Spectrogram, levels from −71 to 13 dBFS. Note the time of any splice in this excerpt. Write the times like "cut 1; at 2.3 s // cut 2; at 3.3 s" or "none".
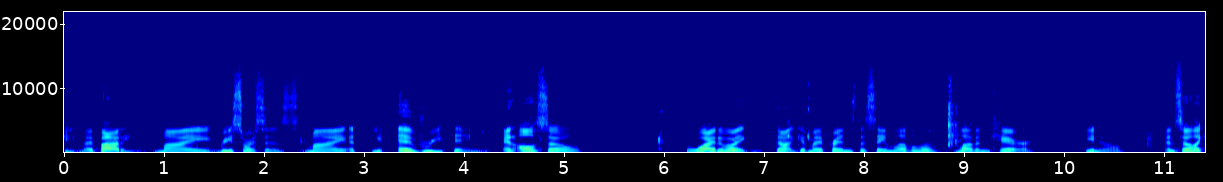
cut 1; at 3.0 s // cut 2; at 4.3 s // cut 3; at 6.0 s

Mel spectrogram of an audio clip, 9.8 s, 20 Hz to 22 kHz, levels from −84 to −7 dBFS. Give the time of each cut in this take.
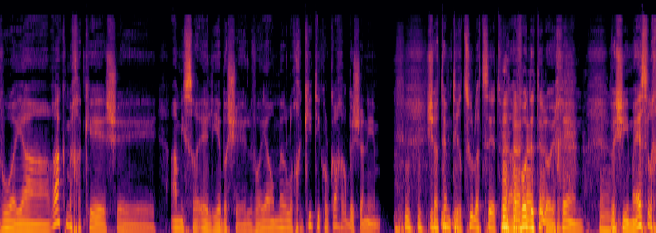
none

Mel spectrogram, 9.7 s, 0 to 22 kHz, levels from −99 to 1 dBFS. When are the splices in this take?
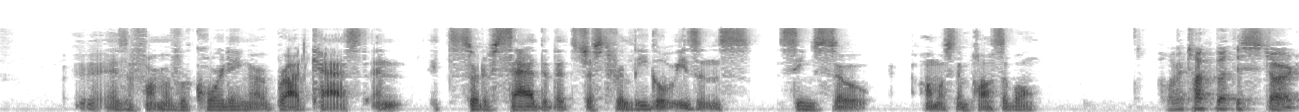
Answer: none

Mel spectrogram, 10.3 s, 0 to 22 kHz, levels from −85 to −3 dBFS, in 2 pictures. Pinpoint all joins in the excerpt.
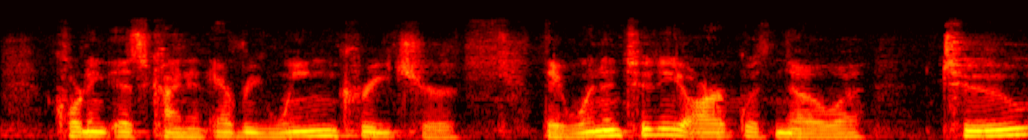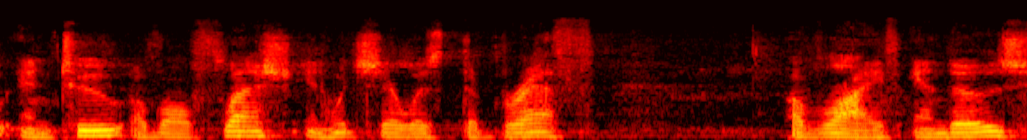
none

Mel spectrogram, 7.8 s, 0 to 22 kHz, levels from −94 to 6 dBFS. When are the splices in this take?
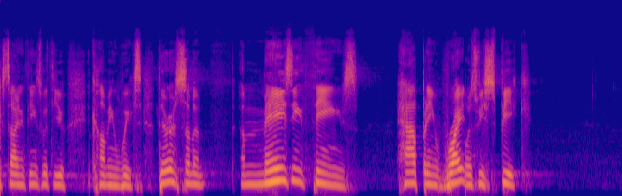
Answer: cut 1; at 1.1 s // cut 2; at 5.8 s

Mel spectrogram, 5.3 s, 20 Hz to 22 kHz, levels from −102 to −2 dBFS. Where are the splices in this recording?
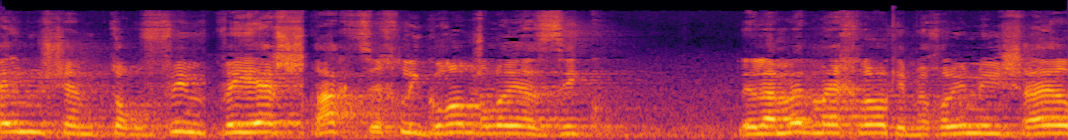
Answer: cut 1; at 1.0 s // cut 2; at 1.5 s // cut 3; at 2.4 s // cut 4; at 4.1 s // cut 5; at 4.4 s

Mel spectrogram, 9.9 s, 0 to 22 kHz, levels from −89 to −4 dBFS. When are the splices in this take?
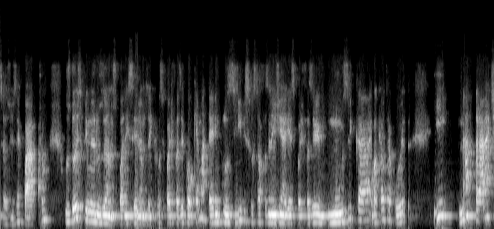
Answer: cut 1; at 7.4 s

